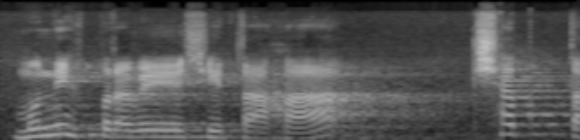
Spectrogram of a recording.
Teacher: ಮುಂದೆ ಕ್ಷಕಾರ ಇದ್ರೆ ಹಿಂದಿನ ವಿಸರ್ಗವನ್ನ ವಿಸರ್ಗವಾಗಿ ಹೇಳಬೇಕತ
